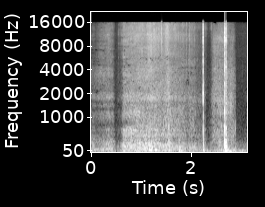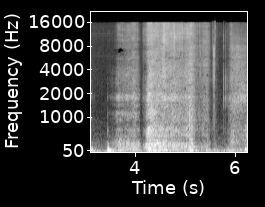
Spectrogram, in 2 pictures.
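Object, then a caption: Cucumber cut with a steel knife on a plastic board. A solid green fresh cucumber, held by the fingertips, is sliced with a steel kitchen knife on a white plastic board. Soft, crunchy scraping textures rise and fall through the clip, broken by three sharp, bright clicks as the blade strikes the board.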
